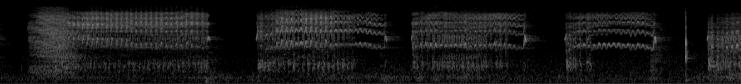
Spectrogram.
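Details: 10 Four-week-old barn owl (Tyto alba) chicks giving harsh, hissing snores, each a long rasping burst of about a second or more, repeated with short gaps.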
